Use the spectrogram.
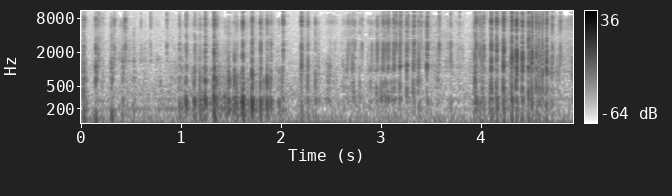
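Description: Fingernails tap and scratch on the smooth, glossy black plastic back of a hollow-backed paddle hairbrush. The result is rapid, dry, bright clicks and crinkly scratching in uneven bursts over a steady low hum, getting louder near the end.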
